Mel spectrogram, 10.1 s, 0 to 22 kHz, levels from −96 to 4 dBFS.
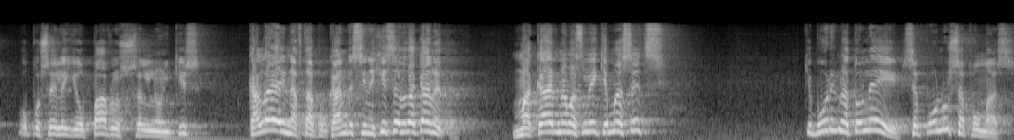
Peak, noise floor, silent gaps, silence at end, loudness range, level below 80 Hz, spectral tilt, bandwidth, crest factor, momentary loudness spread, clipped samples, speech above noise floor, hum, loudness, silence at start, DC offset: -4 dBFS; -53 dBFS; none; 0 s; 4 LU; -50 dBFS; -4.5 dB/octave; 11 kHz; 12 dB; 11 LU; under 0.1%; 37 dB; none; -16 LUFS; 0.2 s; under 0.1%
